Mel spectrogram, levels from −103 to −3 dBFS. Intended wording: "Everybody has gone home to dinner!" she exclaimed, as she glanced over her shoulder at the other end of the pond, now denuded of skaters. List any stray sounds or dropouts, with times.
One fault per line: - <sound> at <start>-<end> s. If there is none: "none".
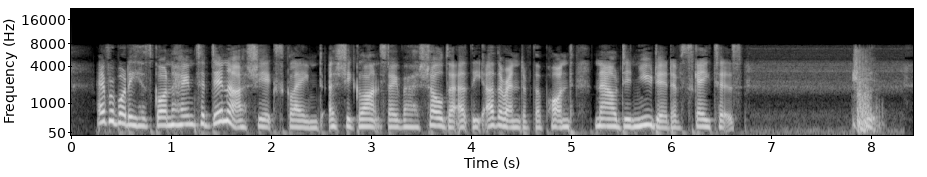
- sneeze at 7.8-8.2 s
